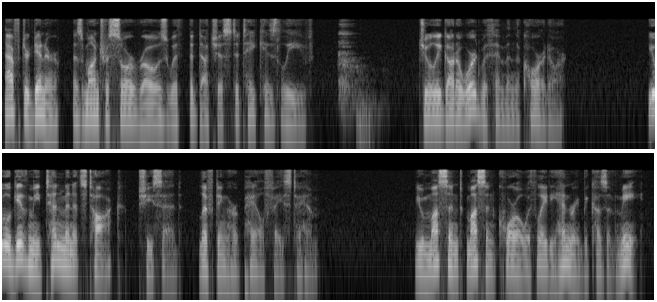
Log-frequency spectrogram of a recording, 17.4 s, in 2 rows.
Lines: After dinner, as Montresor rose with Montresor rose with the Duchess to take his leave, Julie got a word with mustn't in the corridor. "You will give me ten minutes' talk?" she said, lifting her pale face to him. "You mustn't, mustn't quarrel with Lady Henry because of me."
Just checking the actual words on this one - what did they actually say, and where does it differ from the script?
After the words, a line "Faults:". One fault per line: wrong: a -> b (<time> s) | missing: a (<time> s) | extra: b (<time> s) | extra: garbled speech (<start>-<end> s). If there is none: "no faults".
After dinner, as Montresor rose with the Duchess to take his leave, Julie got a word with him in the corridor. "You will give me ten minutes' talk?" she said, lifting her pale face to him. "You mustn't, mustn't quarrel with Lady Henry because of me."
Faults:
missing: Montresor rose with (2.4 s)
wrong: mustn't -> him (6.6 s)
